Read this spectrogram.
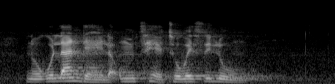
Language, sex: Zulu, male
